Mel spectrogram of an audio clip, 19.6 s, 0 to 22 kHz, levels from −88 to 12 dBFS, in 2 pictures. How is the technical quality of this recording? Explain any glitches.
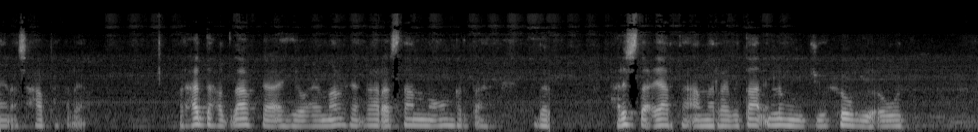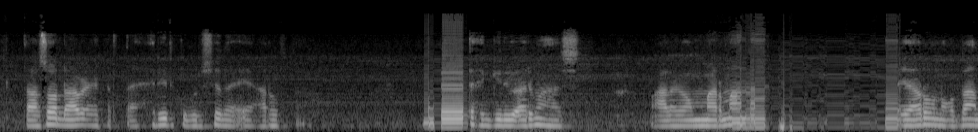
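The recording has three kinds of playback glitch, all tied to how the audio was buffered on the way in.

At 5.49 s there's a skip ahead. About a second of speech is just gone, dropped while later audio was already queued, and the two sides are butted together with no gap or fill. You hear a sudden lurch forward mid-flow.

Right after, from 5.59 to 7.90 s, a jitter buffer speed-up kicks in. The receiver had too much audio backed up, so it kept trimming tiny pitch-period-sized slices, around 0.4 s in total. The speech runs at roughly 115% speed but keeps its pitch, so it sounds rushed.

From 14.03 to 14.46 s and again from 17.11 to 18.79 s, there's robotic sound from repeated short buffers. The voice turns into a rigid, metallic buzz at 100 Hz. In the first stretch it's all buzz, and in the second it's mostly buzz. The likely cause is audio arriving too rarely, with the player looping the last chunk, about 10 ms long, to fill the gaps.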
